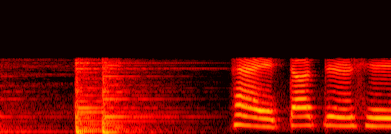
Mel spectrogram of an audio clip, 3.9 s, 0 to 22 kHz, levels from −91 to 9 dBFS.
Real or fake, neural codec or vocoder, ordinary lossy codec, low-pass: real; none; none; 3.6 kHz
